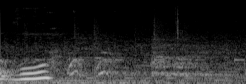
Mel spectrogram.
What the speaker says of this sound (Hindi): अरे कुत्ता भौंक दिया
